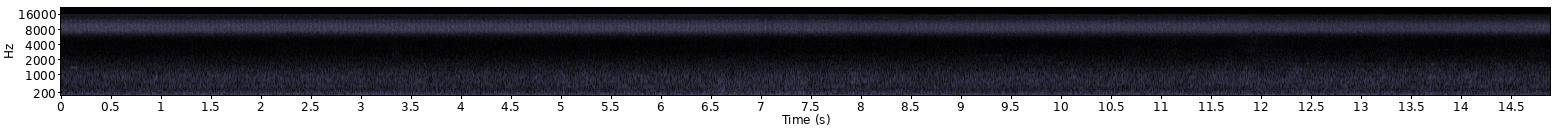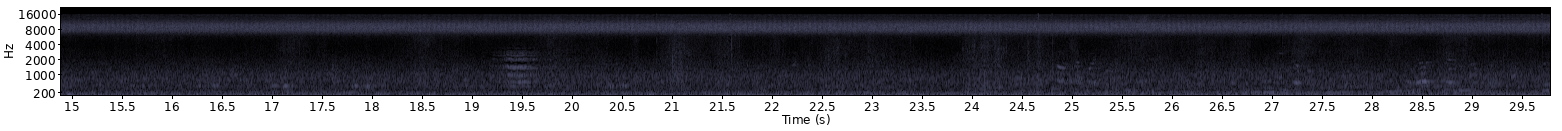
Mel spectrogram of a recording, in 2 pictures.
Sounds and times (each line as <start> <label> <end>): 0.0 crickets 29.7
